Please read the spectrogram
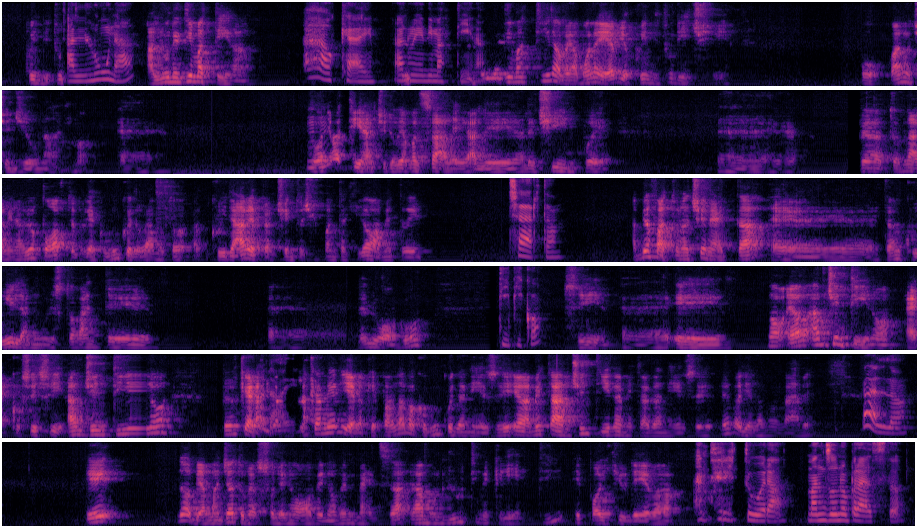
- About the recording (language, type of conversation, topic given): Italian, podcast, Quale festa o celebrazione locale ti ha colpito di più?
- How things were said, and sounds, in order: static; distorted speech; unintelligible speech; "avevamo" said as "aveamo"; "l'aereo" said as "aerio"; other background noise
